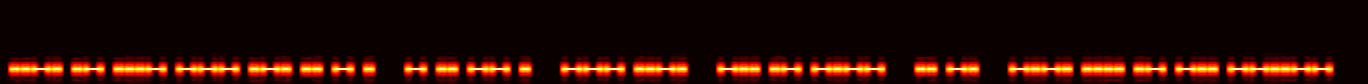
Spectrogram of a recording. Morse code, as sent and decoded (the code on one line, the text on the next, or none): ..-. .- ...- --- .-. .. - . / - .. -- . / --- ..-. / -.. .- -.-- / .. -. / -.-. .... .- -.. --..--
FAVORITE TIME OF DAY IN CHAD,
